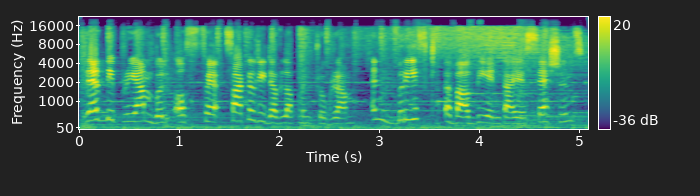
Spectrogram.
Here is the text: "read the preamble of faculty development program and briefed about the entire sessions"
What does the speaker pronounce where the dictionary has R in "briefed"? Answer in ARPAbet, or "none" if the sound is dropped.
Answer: R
